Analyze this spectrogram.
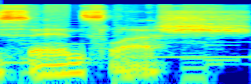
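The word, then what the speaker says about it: Sandslash: Alright, so we're going to go a bit more heavy in a Mankey Sand Slash.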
